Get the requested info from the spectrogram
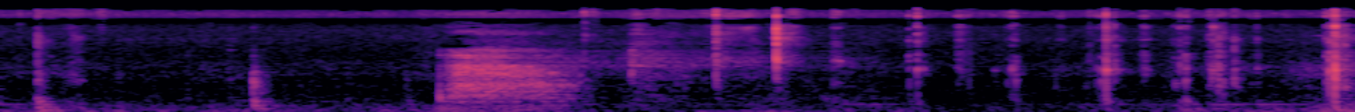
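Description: Near silence with a few faint small clicks of a Finch Cherry Bomb folding knife's blade and pivot parts being handled, and a short soft hiss about two seconds in.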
